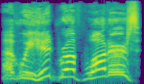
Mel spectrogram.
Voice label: Female Night Elf Oops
